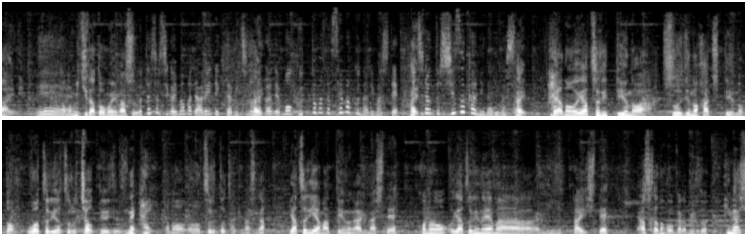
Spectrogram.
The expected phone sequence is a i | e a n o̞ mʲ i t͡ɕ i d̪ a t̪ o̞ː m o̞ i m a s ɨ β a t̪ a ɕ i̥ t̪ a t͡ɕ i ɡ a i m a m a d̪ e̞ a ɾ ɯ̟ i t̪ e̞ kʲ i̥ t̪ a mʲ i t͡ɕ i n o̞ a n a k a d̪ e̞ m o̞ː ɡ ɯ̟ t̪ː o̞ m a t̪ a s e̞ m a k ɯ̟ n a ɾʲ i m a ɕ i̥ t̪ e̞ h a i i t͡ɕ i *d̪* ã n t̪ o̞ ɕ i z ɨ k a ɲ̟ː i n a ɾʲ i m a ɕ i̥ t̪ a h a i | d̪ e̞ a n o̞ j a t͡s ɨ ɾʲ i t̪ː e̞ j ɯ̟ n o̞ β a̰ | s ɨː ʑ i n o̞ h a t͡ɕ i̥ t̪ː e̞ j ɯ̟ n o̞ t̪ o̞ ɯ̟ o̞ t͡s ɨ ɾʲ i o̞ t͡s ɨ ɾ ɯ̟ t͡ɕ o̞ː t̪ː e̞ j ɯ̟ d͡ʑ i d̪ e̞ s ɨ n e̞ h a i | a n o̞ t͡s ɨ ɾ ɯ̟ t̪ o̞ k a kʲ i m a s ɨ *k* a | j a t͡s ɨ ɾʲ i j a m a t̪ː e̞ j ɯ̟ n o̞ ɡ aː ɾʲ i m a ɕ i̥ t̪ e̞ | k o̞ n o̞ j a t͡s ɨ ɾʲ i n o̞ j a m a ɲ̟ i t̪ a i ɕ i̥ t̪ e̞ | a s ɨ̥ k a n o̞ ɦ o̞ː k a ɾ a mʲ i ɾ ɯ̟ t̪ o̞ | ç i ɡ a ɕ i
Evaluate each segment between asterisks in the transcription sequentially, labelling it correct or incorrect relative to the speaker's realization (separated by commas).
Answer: correct, incorrect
